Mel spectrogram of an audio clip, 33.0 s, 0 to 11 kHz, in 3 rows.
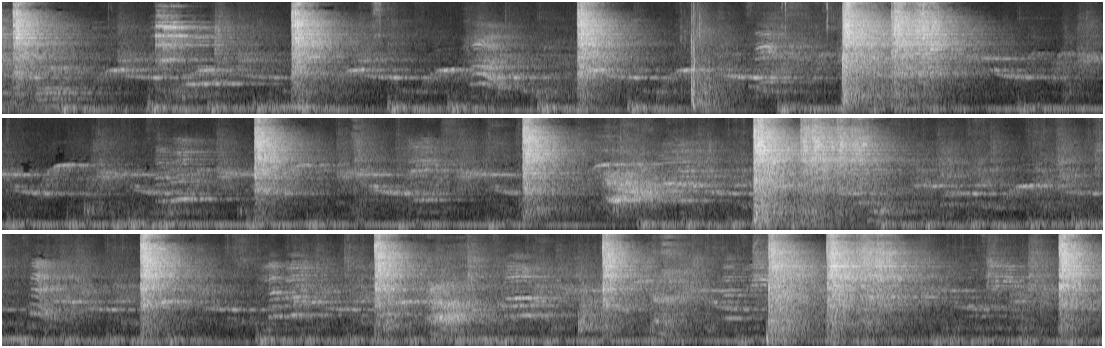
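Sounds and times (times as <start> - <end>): background music: 0.0 - 33.0.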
